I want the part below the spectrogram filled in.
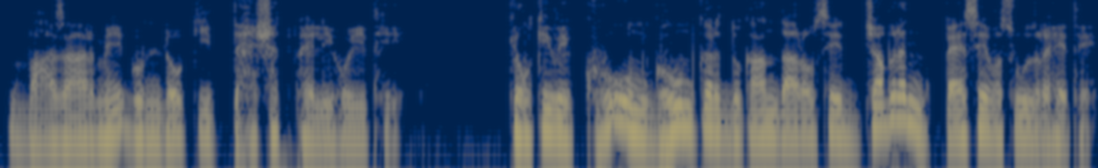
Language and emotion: Hindi, fearful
